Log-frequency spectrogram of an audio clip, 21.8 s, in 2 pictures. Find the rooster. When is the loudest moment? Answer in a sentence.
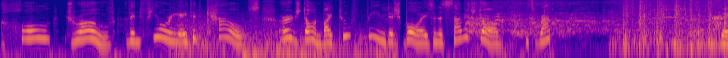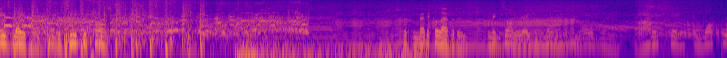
The volume of the rooster peaks at 11 seconds.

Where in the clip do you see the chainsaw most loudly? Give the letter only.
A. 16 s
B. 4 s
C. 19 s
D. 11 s
C.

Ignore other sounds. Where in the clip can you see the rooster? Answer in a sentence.
You can hear the rooster from 9.1 to 12.4 s.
